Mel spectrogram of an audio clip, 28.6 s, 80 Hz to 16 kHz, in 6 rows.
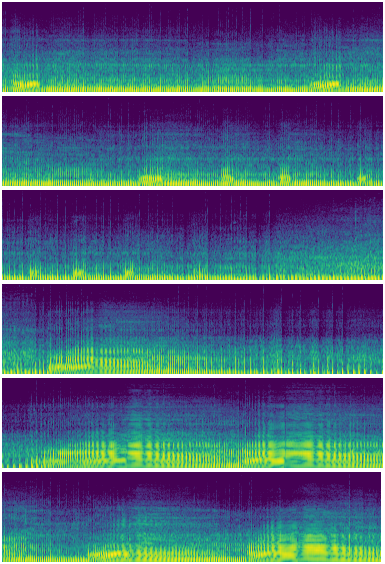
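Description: Honda CG Titan 150's single-cylinder four-stroke engine running at road speed, then slowing with a quickening run of clacks. From about halfway it is revved hard again and again, each rev rising and falling over a couple of seconds.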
